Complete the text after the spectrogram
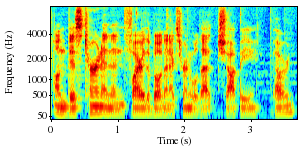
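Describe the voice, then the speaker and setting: A man playing in a tabletop role-playing game, swearing freely and thinking through his moves out loud. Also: lowish voice, steady tone, moderate pace, faint music behind. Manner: blunt and profane, thinking aloud. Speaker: player. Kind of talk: casual tabletop game play.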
